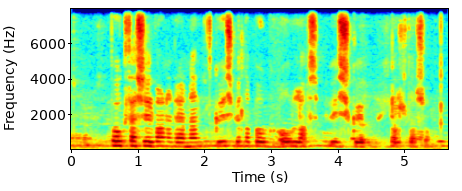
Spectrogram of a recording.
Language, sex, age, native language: Icelandic, female, 18-19, Icelandic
